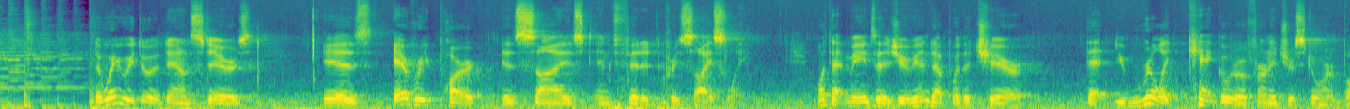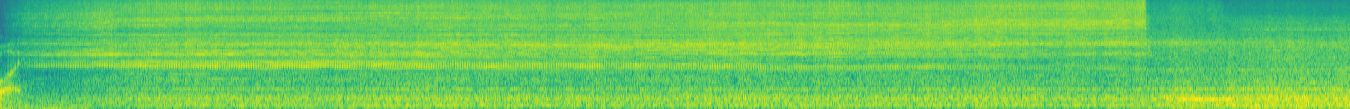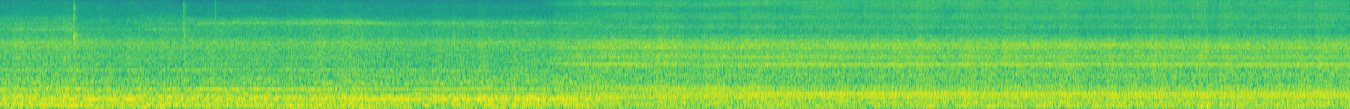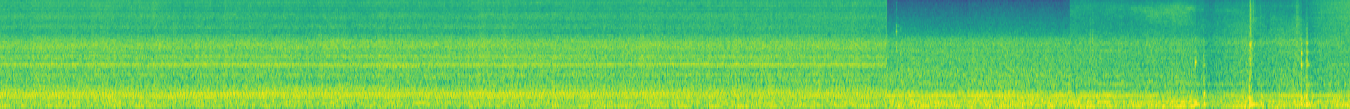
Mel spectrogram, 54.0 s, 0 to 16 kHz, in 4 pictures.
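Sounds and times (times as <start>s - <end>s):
wood lathe humming: 13.7s - 49.4s.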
